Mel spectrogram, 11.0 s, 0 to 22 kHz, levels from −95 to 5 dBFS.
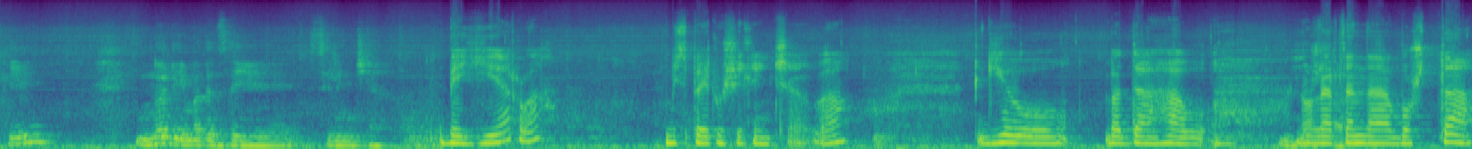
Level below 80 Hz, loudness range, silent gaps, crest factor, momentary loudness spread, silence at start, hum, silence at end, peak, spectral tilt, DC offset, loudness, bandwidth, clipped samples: -34 dBFS; 3 LU; none; 14 dB; 14 LU; 0 s; none; 0 s; 0 dBFS; -5 dB/octave; 1%; -15 LUFS; 14.5 kHz; under 0.1%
